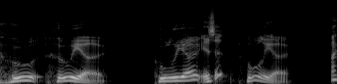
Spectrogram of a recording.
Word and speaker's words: Giulio: Pronounced like Julio.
